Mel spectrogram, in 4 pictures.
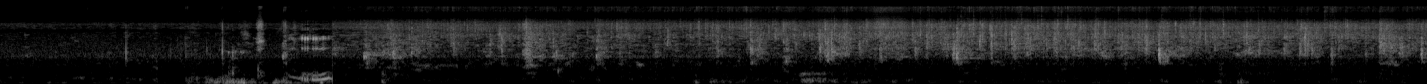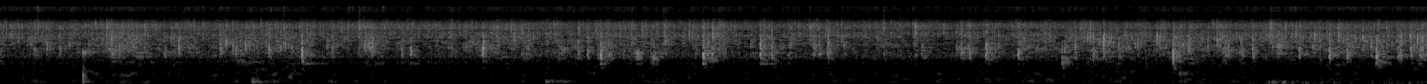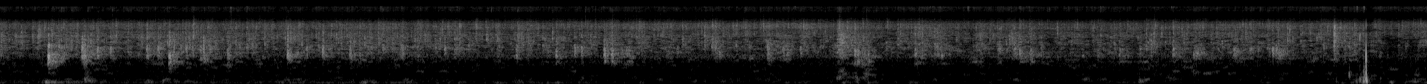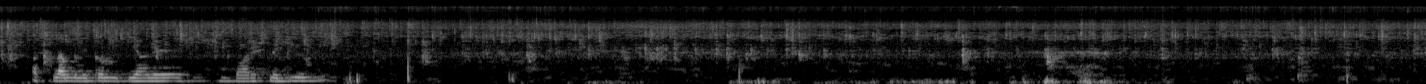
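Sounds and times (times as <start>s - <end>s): rain falling on wet ground: 0.0s - 57.0s.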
